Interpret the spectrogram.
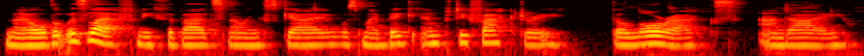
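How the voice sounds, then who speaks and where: A woman teacher reading a picture book aloud to children, lively and expressive. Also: fairly low pitch, a little slow. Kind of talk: storybook read-aloud.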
